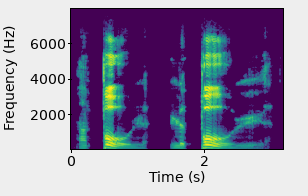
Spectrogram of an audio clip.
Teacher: L'association de ces deux syllabes donne le mot pôle, comme un pôle. Attention ici à l'accent circonflexe. On traîne le O.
